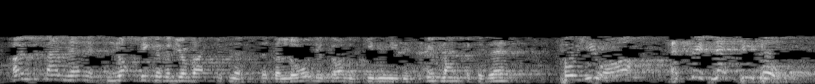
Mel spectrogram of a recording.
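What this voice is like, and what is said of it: Raised, louder speaking voice. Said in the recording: “So I'll raise my voice.”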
